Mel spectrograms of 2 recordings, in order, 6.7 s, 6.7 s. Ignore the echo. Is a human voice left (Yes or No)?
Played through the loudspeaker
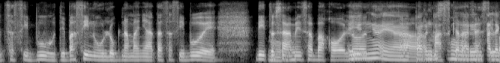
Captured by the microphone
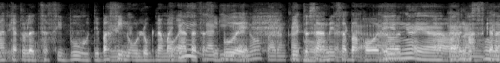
Yes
